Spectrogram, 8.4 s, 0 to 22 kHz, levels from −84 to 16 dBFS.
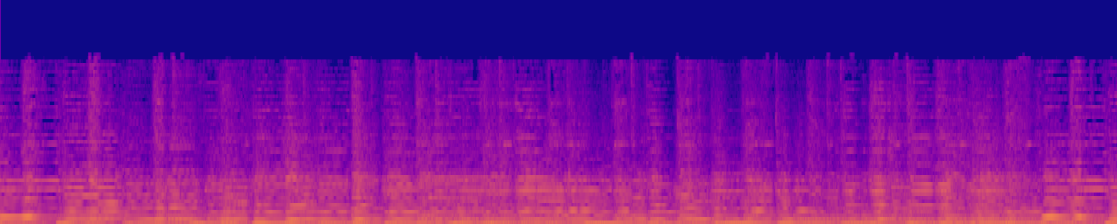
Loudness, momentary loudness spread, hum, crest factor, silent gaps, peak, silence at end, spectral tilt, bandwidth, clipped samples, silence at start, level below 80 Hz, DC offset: -22 LUFS; 3 LU; none; 14 dB; none; -8 dBFS; 0 s; -5 dB/octave; 17 kHz; under 0.1%; 0 s; -28 dBFS; under 0.1%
